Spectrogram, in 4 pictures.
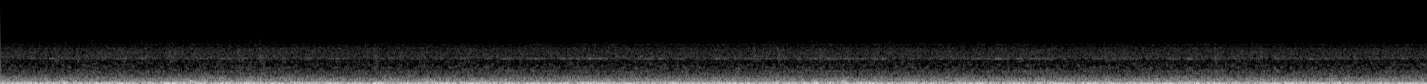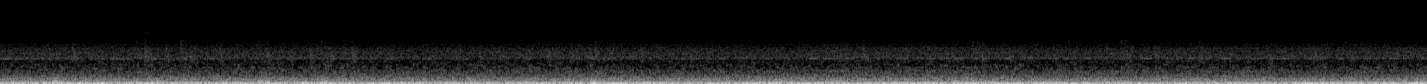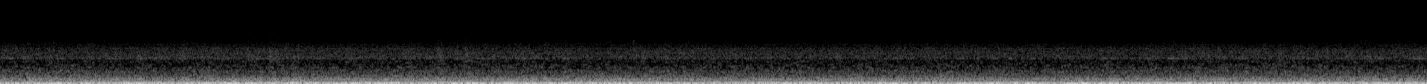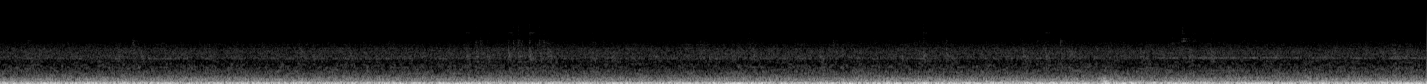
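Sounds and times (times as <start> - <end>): train rumbling at speed: 0.0 - 57.0.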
